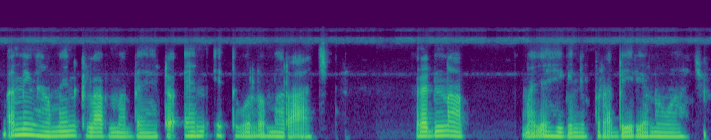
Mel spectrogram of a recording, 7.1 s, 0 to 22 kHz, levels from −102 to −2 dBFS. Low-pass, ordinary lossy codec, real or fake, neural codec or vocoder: 7.2 kHz; Opus, 24 kbps; real; none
